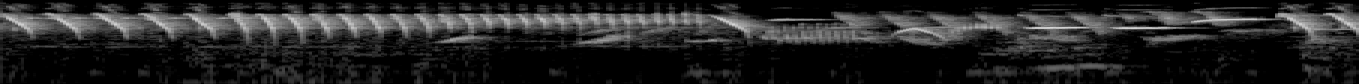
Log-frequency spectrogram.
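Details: Fan-tailed canary singing as a tutor song for other canaries: a fast run of repeated descending high notes, about three to four per second, then buzzy phrases, pure whistled slurs and rising sweeps.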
